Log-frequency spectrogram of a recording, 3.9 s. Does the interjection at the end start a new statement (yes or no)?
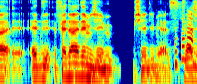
yes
